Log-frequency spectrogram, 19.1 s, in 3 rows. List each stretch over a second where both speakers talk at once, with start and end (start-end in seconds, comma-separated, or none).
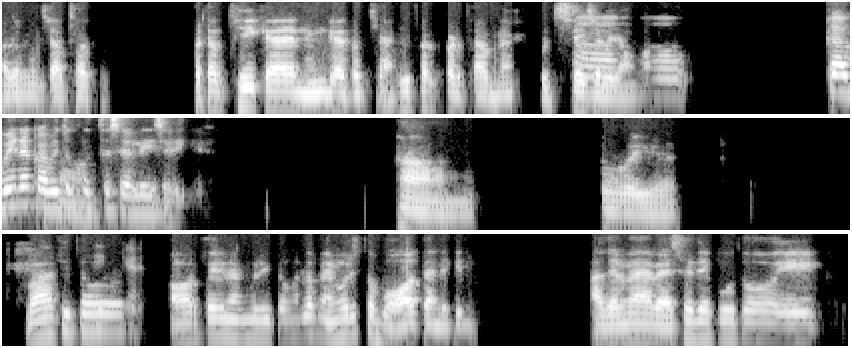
none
